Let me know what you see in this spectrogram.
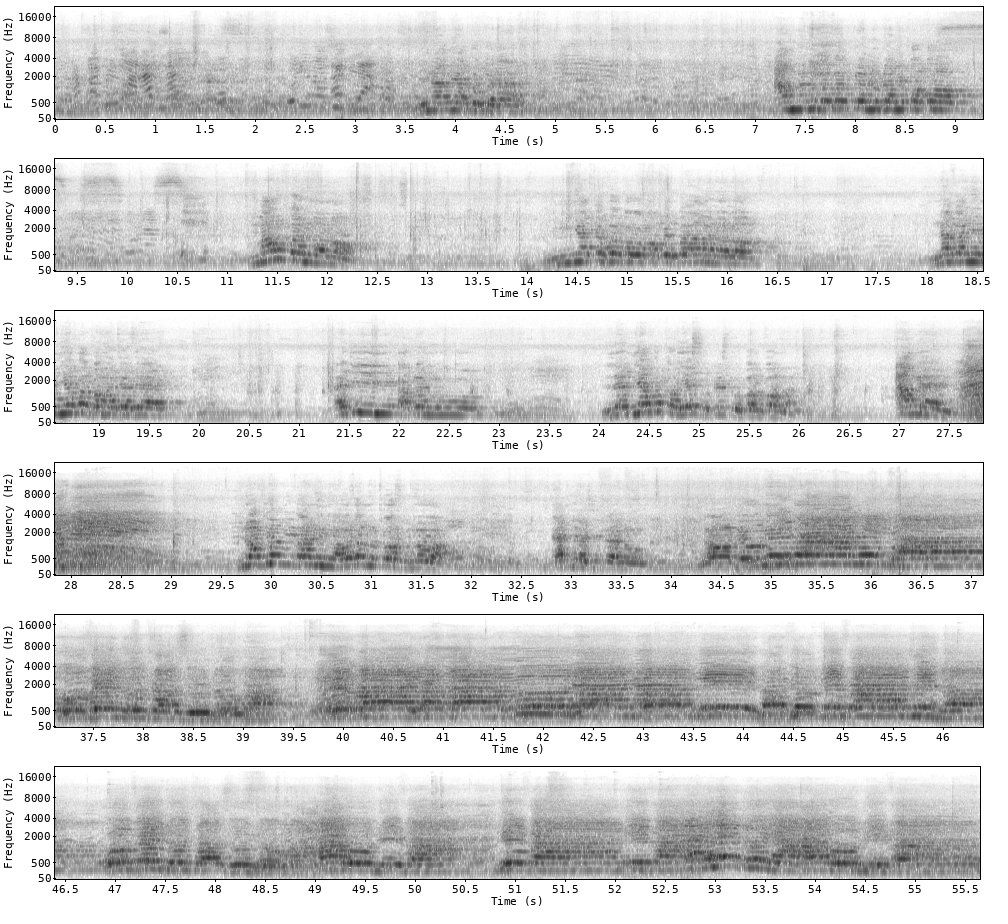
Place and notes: Togbe Tawiah St, Ho, Ghana - church of ARS beginning of service
It was just after darkness fell we arrived at the church. Service was in the open air and a big fire was lightning the place. There we portrets of Wovenu and a small amplifier with microphone.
